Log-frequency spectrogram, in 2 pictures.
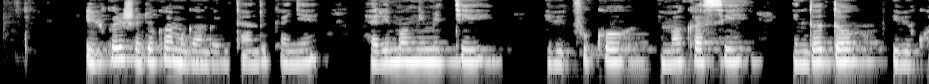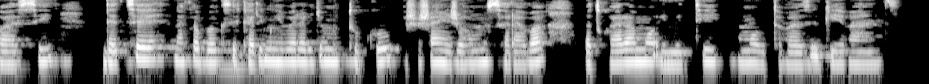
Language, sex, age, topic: Kinyarwanda, female, 18-24, health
